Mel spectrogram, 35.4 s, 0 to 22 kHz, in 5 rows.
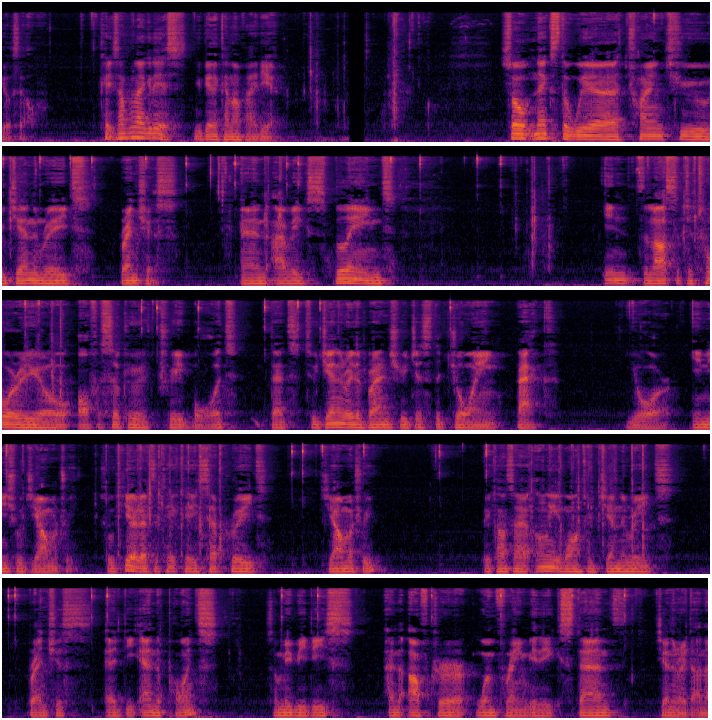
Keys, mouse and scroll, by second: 1.3 space, 3.5 ctrl+alt+shift+w, 6.5-9.0 middle drag, 9.0 click, 9.5 g, 10.3-11.0 scroll up 4, 11.0 middle click, 11.5-11.9 scroll up 1, 11.9-12.4 middle drag, 12.4 ctrl+a, 16.2 click, 17.1 middle click, 17.4-18.3 scroll up 2, 18.7 click, 24.5-25.6 middle drag, 25.6 click, 29.2 click, 29.8-30.7 scroll up 7, 30.7 d, 31.1 click, 31.5-32.6 d, 33.4-34.0 d, 34.1 click, 34.6-35.0 d.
